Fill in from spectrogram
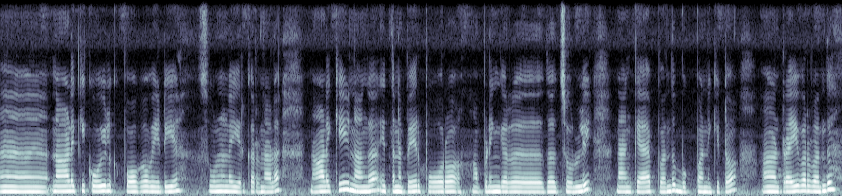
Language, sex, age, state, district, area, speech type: Tamil, female, 30-45, Tamil Nadu, Tiruppur, rural, spontaneous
